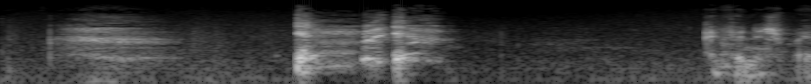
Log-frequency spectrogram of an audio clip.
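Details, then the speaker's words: Adult with cystic fibrosis: a breathy exhalation, then a couple of sharp coughs and a later burst of coughing. "we got back from Target and I caught I was just coughing a lot and I was sick of coughing some people asked do you ever get tired of coughing yes"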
